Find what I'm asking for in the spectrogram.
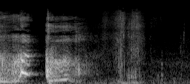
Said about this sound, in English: oh my goodness. Woo, excuse me. That was like a sneeze and a cough. I don't know if any of you guys have done that before, but I just did it today.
